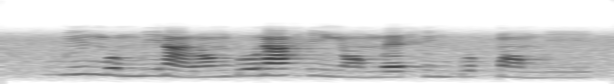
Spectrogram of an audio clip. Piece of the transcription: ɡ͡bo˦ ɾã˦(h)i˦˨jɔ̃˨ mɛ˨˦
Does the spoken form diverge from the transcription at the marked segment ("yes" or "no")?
no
